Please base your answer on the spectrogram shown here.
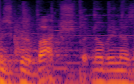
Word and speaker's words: Gurbaksh: being respectful of someone and my name is guru buck but nobody knows how to pronounce it so everybody just started calling me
